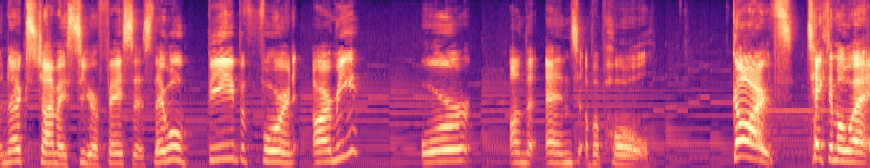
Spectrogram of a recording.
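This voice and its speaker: A woman's put-on, booming character voice, fairly high in pitch and fairly slow, with faint music in the background. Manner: commanding, menacing.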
